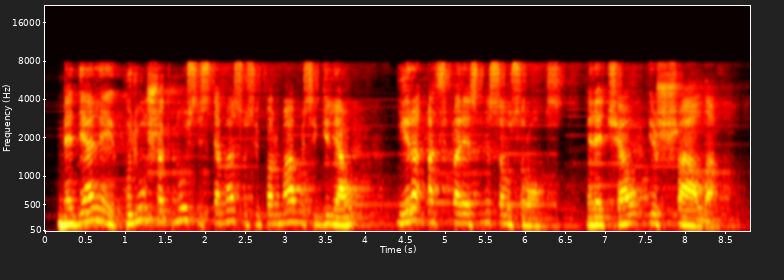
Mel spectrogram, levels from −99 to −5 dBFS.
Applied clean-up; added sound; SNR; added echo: neural separator model SepFormer DNS4.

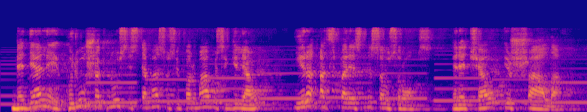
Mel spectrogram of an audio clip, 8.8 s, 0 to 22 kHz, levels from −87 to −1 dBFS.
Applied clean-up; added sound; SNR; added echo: none; Wind instrument, woodwind instrument; 15 dB; reverberation time 1.4 s.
